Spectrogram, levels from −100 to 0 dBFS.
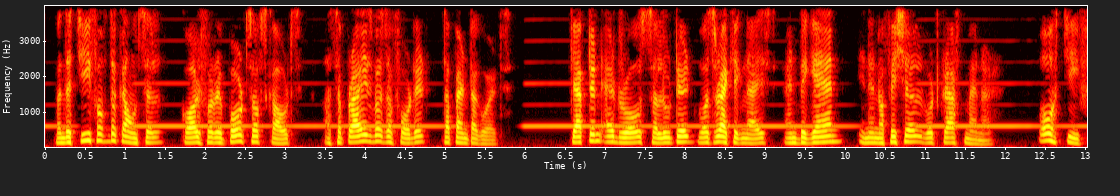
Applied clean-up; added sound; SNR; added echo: none; Wind instrument, woodwind instrument; 17 dB; none.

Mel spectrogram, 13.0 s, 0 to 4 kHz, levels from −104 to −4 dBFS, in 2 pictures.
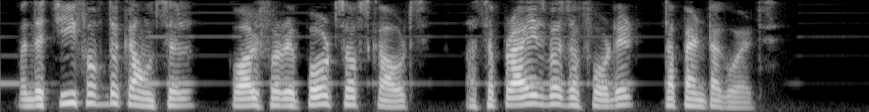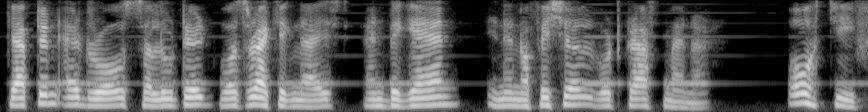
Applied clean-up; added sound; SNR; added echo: neural mask model RNNoise.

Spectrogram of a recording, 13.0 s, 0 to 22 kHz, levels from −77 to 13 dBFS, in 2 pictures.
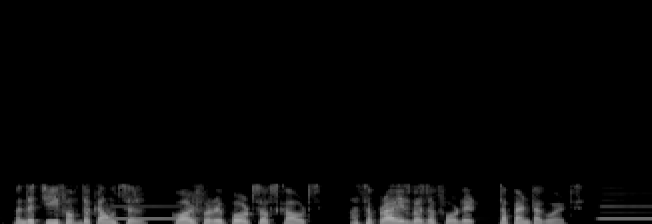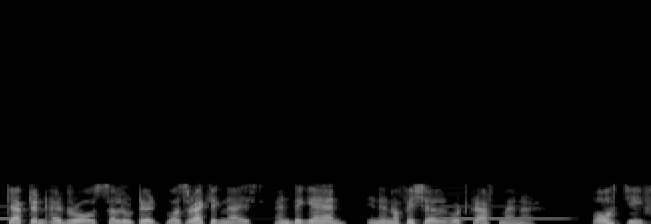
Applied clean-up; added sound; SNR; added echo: classical method spectral subtraction.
